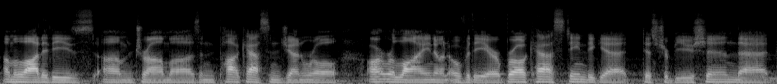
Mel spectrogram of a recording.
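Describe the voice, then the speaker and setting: A man's voice: lowish voice, level tone, normal speed, few pauses, darkish tone, slight background noise. A man who teaches, explaining things informally in a documentary interview. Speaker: audio production teacher.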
